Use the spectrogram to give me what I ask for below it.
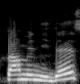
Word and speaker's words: Parménide: Parce que Parménides que l'on prononce en grec, Parménides parce que c'est un nom grec était avait comme philosophie la séparation entre l'opinion et la démonstration.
